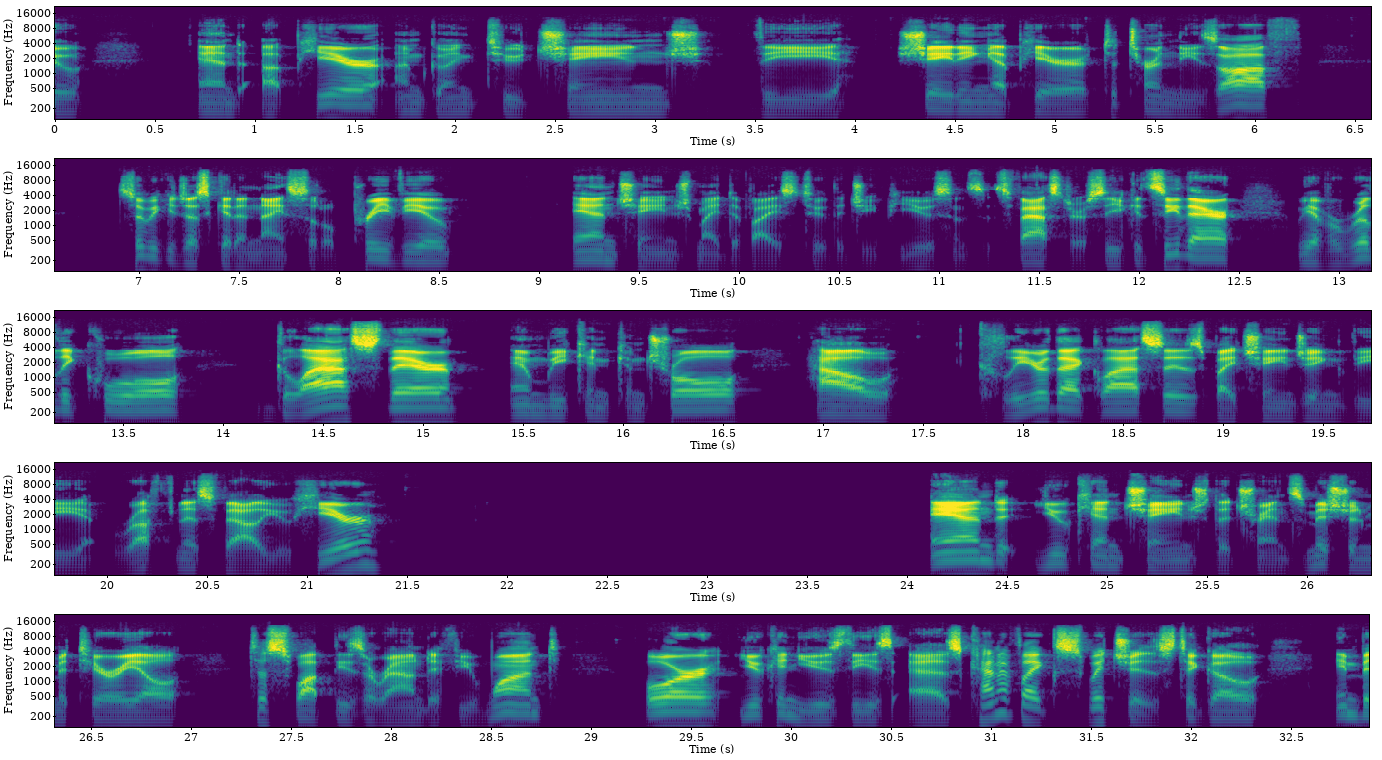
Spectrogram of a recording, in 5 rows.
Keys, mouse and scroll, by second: 0.3-1.2 scroll down 7, 2.2 scroll down 2, 2.3 click, 3.2-4.1 scroll down 2, 4.1-6.3 drag, 4.1-4.4 scroll down 1, 6.3 click, 6.8-7.3 scroll up 2, 7.3 shift+middle click, 7.6-8.2 middle drag, 9.3-10.2 drag, 11.3 shift+middle click, 11.7 scroll up 2, 15.0 middle click, 15.9 click, 19.4 drag, 20.4 click, 24.9 middle click, 26.4 drag, 27.0-27.4 drag, 28.3 drag, 28.9 drag, 29.6 drag, 30.1 click, 30.8 middle click, 31.7 middle click.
